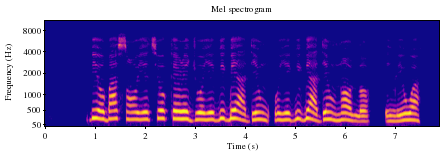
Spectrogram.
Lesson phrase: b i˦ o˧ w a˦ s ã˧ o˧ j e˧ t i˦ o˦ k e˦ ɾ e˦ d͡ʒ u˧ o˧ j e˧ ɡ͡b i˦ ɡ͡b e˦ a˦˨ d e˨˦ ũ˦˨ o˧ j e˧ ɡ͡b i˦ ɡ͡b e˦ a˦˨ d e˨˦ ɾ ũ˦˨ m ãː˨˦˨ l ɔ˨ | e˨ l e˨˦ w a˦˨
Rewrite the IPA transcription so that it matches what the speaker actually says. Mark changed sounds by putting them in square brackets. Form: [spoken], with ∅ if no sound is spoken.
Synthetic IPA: b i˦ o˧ [b] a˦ s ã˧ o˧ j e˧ t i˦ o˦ k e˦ ɾ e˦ d͡ʒ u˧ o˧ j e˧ ɡ͡b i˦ ɡ͡b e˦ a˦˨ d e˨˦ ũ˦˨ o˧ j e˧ ɡ͡b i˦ ɡ͡b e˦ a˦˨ d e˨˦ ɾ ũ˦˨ [n] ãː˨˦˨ l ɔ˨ | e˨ [ɾ] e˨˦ w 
